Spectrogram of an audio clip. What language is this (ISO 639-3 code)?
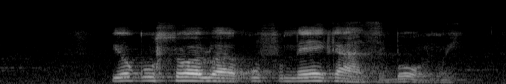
xho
